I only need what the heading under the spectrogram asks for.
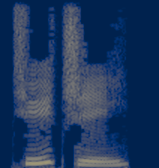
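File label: "举止", Mandarin Chinese; hsk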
